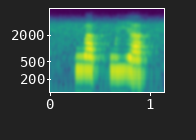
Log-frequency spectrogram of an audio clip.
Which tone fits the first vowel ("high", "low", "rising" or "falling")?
low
